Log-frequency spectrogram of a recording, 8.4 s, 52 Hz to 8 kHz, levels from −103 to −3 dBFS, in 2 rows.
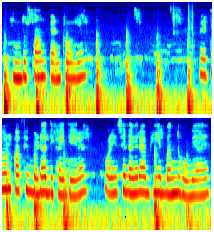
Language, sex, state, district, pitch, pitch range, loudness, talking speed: Hindi, male, Rajasthan, Bikaner, 275 Hz, 265-295 Hz, -20 LUFS, 135 wpm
